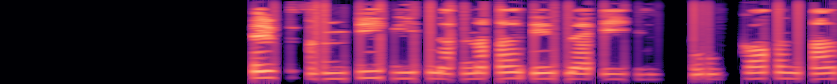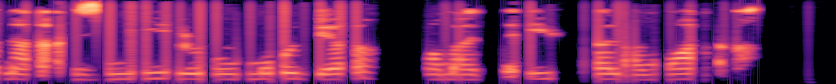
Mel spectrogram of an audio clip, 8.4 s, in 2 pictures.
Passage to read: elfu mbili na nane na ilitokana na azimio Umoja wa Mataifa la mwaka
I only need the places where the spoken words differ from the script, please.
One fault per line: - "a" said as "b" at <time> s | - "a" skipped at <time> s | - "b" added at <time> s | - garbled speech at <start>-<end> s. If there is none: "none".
none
